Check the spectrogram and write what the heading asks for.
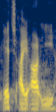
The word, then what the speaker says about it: hire: ฮะ Ti คำ ว่า จ้าง ก็ คือ H H I R E hire นะ ฮะ หรือ แม้ กระทั่ง คำ ว่า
